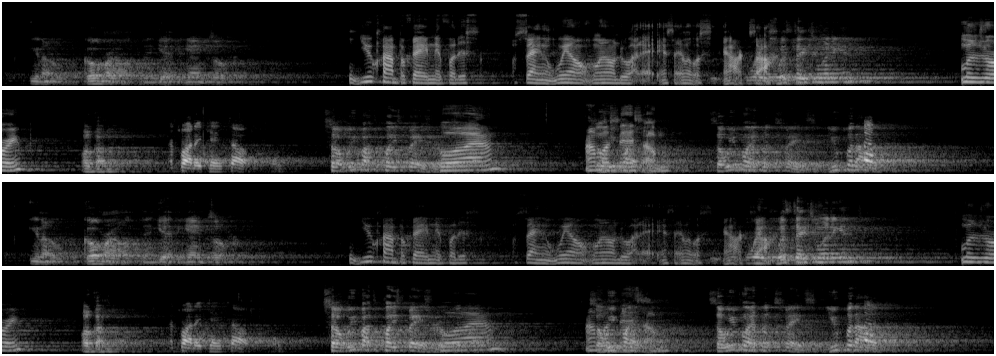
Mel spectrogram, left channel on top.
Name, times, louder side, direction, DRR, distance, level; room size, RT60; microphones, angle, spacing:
voice 1, 0.3-2.3 7.1-8.6 10.7-11.0 13.1-14.7 15.9-16.3 17.0-18.7, right 2 dB, 70° right, 4 dB, 2.1 m, -31 dB
voice 2, 3.5-4.8 5.1-7.8 9.6-10.2 14.3-15.0 15.7-16.6, left 6 dB, 90° left, 17 dB, 0.5 m, -31 dB
voice 3, 11.7-12.7 18.5-18.7, left 4 dB, 45° left, 12 dB, 0.7 m, -26 dB
26.0 x 17.5 x 7.6 m, 3.0 s
head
